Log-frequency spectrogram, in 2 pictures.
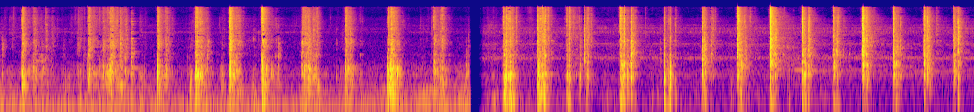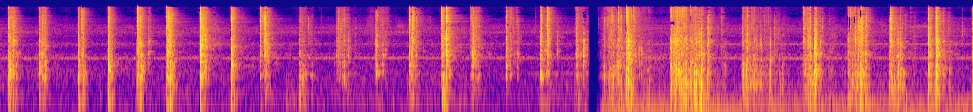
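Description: A steady run of sharp knocks, about two a second, as of something being struck over and over, with a faint steady tone joining about a quarter of the way in.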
